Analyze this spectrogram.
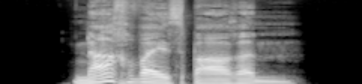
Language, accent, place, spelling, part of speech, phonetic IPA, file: German, Germany, Berlin, nachweisbarem, adjective, [ˈnaːxvaɪ̯sˌbaːʁəm], De-nachweisbarem.ogg
- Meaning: strong dative masculine/neuter singular of nachweisbar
